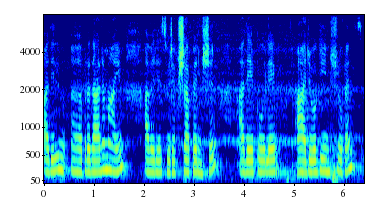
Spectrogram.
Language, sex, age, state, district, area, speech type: Malayalam, female, 18-30, Kerala, Kannur, urban, spontaneous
